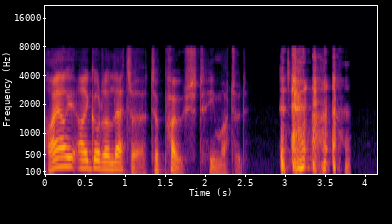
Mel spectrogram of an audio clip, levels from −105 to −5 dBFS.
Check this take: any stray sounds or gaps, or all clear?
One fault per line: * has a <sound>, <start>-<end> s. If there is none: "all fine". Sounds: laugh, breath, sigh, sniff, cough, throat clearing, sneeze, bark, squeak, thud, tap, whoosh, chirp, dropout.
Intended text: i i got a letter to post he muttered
* has a cough, 2.9-3.8 s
